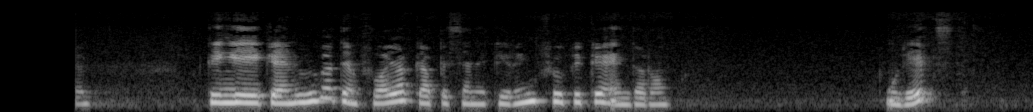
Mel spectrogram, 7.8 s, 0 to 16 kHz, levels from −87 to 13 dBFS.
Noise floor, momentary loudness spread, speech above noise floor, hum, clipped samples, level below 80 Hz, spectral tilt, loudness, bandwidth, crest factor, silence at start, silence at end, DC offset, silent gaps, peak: -61 dBFS; 18 LU; 43 dB; none; under 0.1%; -64 dBFS; -8 dB/octave; -19 LUFS; 7.4 kHz; 18 dB; 0.55 s; 0.75 s; under 0.1%; none; -2 dBFS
